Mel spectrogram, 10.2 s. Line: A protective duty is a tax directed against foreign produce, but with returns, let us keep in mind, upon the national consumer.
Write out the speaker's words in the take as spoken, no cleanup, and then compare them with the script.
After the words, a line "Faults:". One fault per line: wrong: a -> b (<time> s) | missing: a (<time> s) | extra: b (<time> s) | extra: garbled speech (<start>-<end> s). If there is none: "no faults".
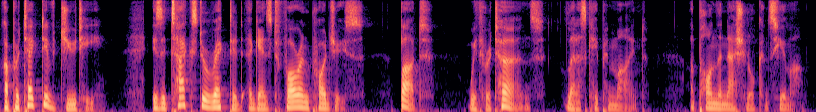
A protective duty is a tax directed against foreign produce, but with returns, let us keep in mind, upon the national consumer.
Faults:
no faults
